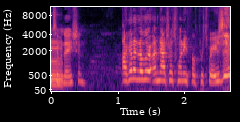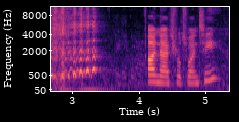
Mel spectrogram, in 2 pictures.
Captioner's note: laughs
